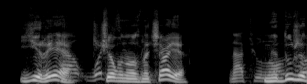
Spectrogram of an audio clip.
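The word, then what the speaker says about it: יִרְאֶה: Джайра так вимовляти неправильно. Слово це «Єре».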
